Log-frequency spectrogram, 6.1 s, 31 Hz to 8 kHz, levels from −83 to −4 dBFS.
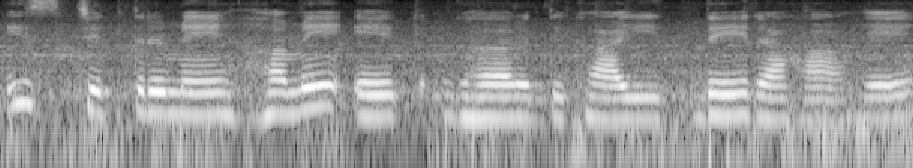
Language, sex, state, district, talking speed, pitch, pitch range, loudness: Hindi, female, Madhya Pradesh, Dhar, 100 wpm, 170 Hz, 160-185 Hz, -15 LUFS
